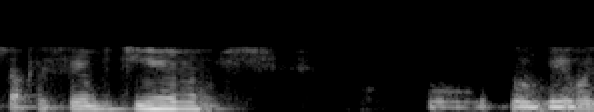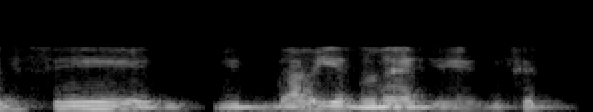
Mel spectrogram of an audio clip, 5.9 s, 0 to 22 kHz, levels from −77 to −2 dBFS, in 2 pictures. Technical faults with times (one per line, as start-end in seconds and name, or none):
0.00-5.94 G.729 codec
1.00-1.11 VoIP packet loss concealed by the speech codec
2.68-2.77 VoIP packet loss concealed by the speech codec
4.49-4.64 VoIP packet loss concealed by the speech codec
